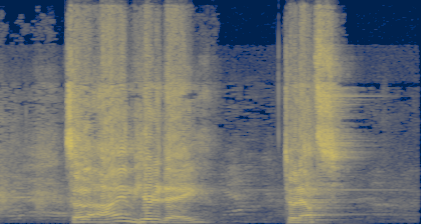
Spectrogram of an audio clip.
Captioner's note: applause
